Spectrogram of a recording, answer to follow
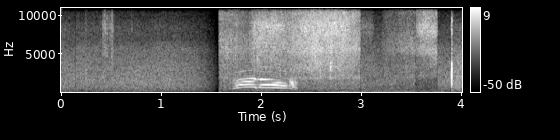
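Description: Steady outdoor wind noise on the microphone, cut off abruptly about a second and a half in, followed at about two seconds by a single short high-pitched cry that rises and falls.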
